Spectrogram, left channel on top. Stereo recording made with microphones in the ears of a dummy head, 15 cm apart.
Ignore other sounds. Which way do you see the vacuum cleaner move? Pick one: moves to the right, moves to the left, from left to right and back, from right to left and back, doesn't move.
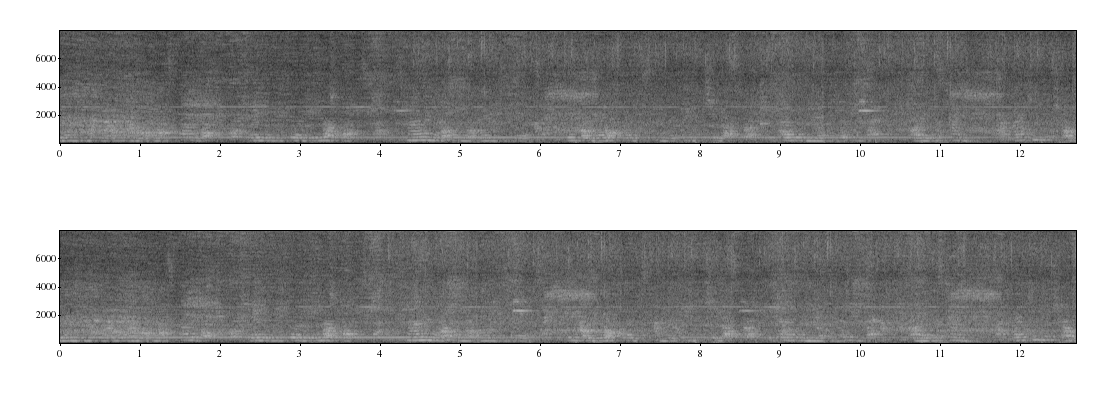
moves to the right.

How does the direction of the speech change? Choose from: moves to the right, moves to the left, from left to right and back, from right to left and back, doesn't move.
from right to left and back.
